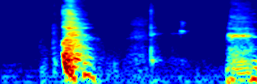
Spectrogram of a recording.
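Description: One loud explosive sneeze after a short intake of breath, then quieter sounds and the start of another burst; sneezing.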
